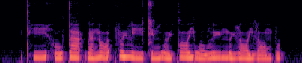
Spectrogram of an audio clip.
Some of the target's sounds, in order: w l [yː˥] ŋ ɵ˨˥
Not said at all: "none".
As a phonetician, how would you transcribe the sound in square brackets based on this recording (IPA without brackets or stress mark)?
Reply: yː˥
